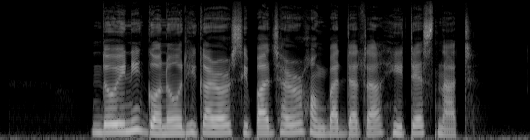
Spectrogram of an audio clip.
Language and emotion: Assamese, neutral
